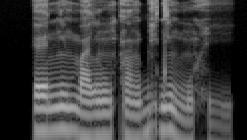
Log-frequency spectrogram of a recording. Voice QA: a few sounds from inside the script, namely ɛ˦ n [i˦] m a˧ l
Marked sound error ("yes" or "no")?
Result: yes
